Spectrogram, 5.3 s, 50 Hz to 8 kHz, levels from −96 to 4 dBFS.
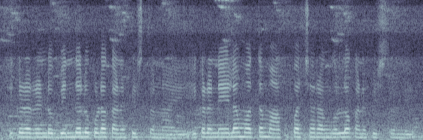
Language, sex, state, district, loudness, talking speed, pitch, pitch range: Telugu, female, Telangana, Mahabubabad, -15 LUFS, 125 wpm, 225 Hz, 220-235 Hz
